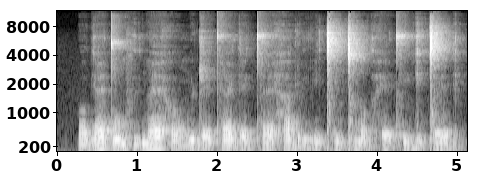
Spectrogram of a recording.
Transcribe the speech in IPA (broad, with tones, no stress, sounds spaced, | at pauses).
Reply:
ɔ˨˩ ɡ æ˧˥˧ t̪ ɔ̃˩˥ ɡ f ɨ˩˥ ɡ ɳ æ˧˥˧ h ɔ˨˩ m ɨ˨˩ ɖ ɛ˨˩ t̪ʰ æ˧˥˧ ɡ ɾ ɛ˨˩ ɡ t̪ʰ æ˩˥ h a˧˥˧ ɡ ɽ ɨ˧˥˧ r e˨˩ ǀʰ e˨˩ ɡ͡ǀ ɔ̃˩˥ ɽ ɔ˨˩ ɡ h ɛ˨˩ t̪ʰ e˧˥˧ ɡ e˧˥˧ ǀ ɛ˧˥˧ ɡ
